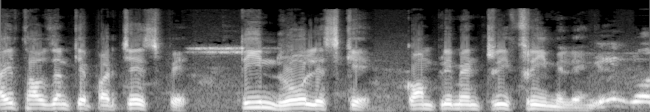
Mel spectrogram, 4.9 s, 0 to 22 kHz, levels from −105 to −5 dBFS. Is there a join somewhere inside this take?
no; 0 cuts

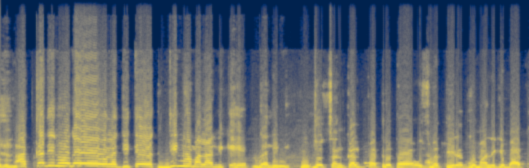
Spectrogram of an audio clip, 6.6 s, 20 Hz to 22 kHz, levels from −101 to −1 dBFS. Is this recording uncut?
no; 1 cut; at 3.9 s

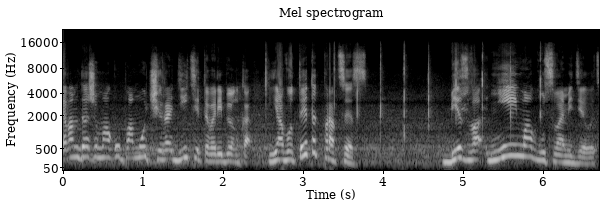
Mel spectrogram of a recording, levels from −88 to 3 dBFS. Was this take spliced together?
no; 0 cuts

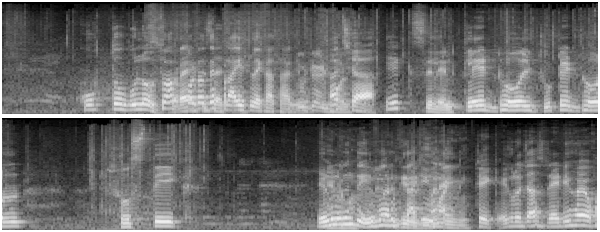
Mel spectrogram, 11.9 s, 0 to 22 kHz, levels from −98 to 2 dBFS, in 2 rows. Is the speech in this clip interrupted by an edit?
yes; 2 cuts; at 3.8 s, 10.2 s

